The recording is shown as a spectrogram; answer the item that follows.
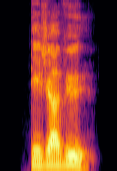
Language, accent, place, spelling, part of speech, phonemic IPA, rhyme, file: German, Germany, Berlin, Déjà-vu, noun, /ˌdeʒa ˈvyː/, -yː, De-Déjà-vu.ogg
- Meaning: déjà vu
